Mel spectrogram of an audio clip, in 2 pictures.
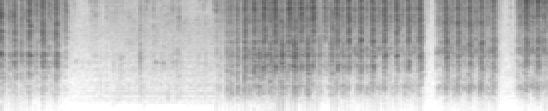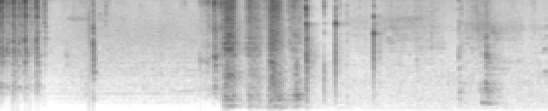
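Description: Hand saw cutting through a wooden board in three runs of quick back-and-forth strokes with short pauses between them, followed by a few knocks near the end.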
